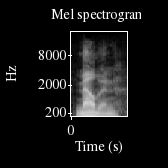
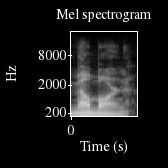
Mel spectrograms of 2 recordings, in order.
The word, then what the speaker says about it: Melbourne: And you don't know how that it's pronounced. Melbourne, not Melbourne.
